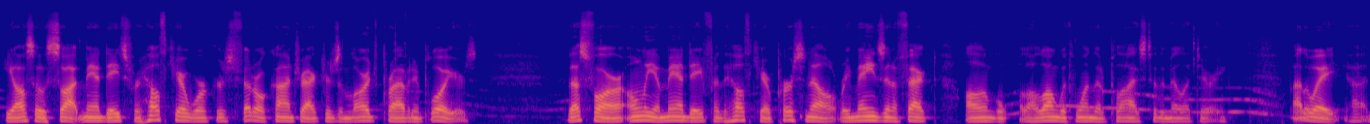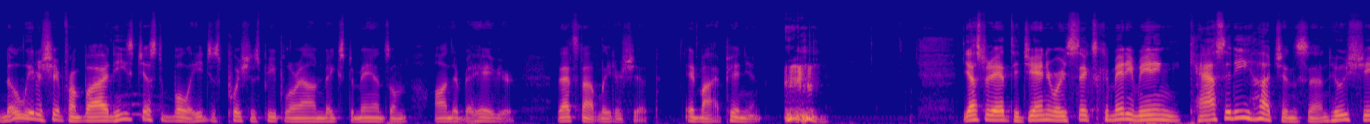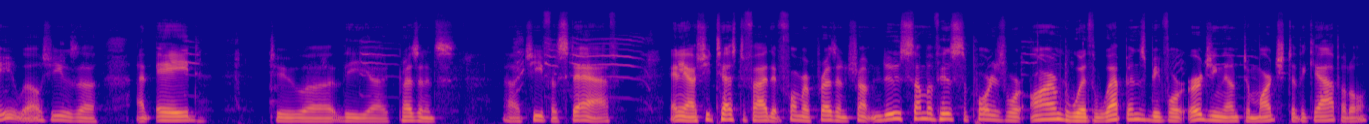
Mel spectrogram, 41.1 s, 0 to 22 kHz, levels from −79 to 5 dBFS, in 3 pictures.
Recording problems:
animal sounds; faint; throughout; 20 dB below the speech

